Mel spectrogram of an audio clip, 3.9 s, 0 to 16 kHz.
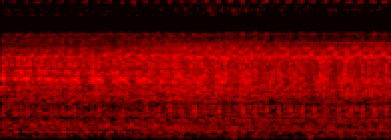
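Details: VW Golf 6 1.6 petrol (CAYC/CAYB engine) idling with a sharp, regular injector clicking, about three to four a second. The fix shown is an ECU software update with an FRF file.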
